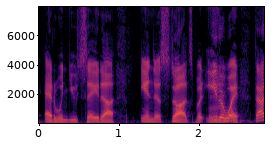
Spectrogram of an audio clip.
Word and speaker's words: Uceta: What we're referring to, everybody, is we got, how do you even pronounce his name? Oh yeah, I got it here. It's Uceta. Okay, yeah. Uceta.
